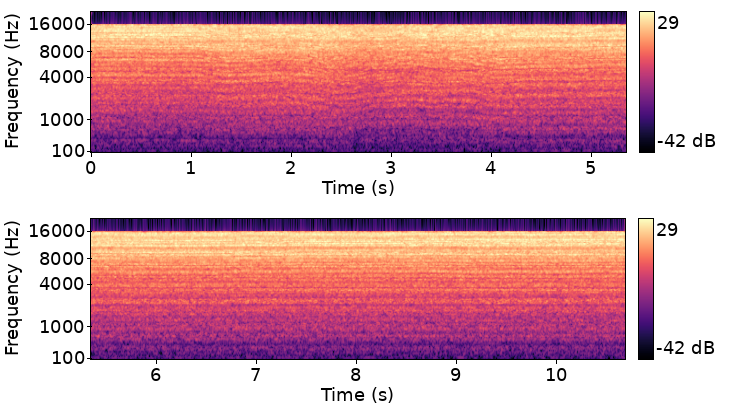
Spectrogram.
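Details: Airproducts Integra oxy-acetylene cylinders with built-in regulators and small mixer welding torch, pressures set by ear: steady even roaring hiss, no popping or sputter; stable, normal flame.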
